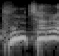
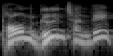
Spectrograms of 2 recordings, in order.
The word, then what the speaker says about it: 차범근: 이 친구들이 범근차인데 범근차 발음이 안 돼요. 독일 사람들은 그 발음 못 해요. 그래서 그냥 붐근차인데 붐근차도 발음이 어려우니까 붐차 이런 겁니다.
